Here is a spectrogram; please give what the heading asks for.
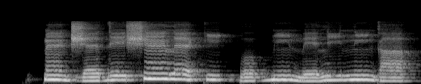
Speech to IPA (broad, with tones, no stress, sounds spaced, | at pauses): k͡p ɛ̃˧ d͡ʒ ɛ˨ d e˧ ʃ ɛ̃˦ l ɛ˦˨ k i˧ ɡ͡b o˨ ɡ͡b ĩ˧ m e˨ l i˧ n ĩ˦ ɡ a˧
